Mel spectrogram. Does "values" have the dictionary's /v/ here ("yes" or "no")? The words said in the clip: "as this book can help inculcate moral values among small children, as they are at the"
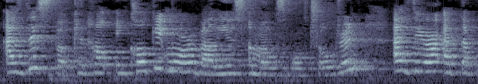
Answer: yes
